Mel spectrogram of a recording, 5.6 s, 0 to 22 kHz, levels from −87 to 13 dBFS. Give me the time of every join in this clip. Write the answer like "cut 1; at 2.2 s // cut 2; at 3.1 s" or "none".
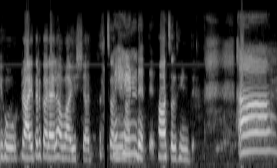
cut 1; at 2.0 s

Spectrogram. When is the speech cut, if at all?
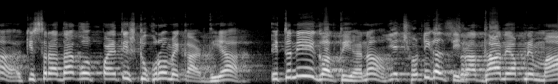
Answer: none

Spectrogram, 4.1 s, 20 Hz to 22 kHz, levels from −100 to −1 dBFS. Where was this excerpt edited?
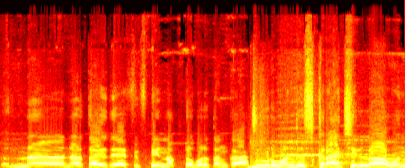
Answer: cut 1; at 2.6 s

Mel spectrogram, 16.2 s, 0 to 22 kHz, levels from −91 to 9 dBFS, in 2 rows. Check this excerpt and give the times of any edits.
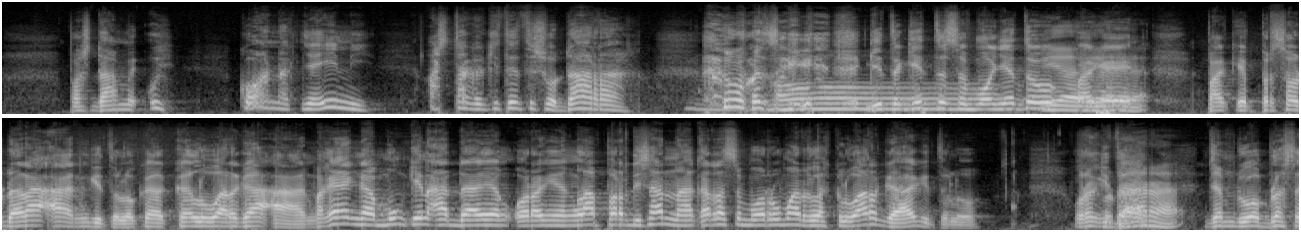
cut 1; at 10.0 s // cut 2; at 14.5 s

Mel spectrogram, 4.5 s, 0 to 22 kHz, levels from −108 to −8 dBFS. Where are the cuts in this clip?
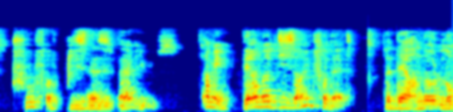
cut 1; at 3.6 s

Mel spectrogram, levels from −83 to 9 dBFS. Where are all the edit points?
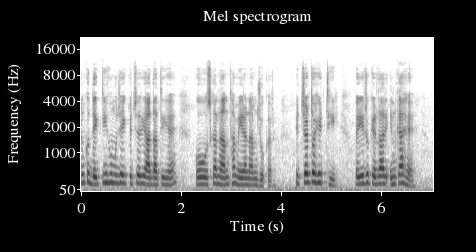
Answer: none

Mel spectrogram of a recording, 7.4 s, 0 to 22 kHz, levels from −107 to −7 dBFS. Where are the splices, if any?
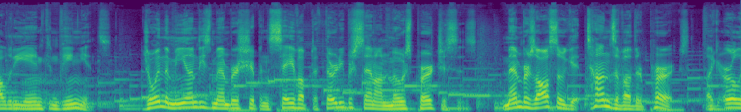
cut 1; at 1.3 s

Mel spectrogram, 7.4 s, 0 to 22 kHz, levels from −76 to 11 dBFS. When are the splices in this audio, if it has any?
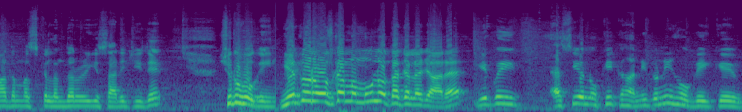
cut 1; at 2.8 s

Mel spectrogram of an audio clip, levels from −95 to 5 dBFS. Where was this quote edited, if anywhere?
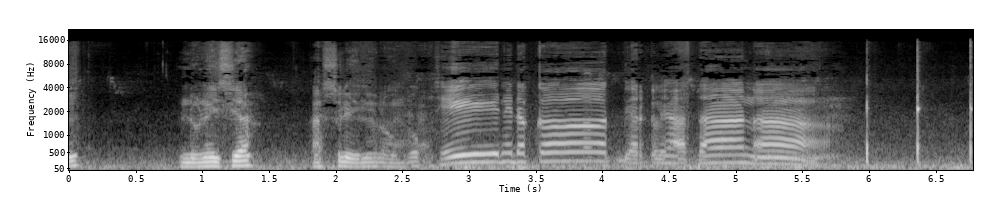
cut 1; at 2.4 s

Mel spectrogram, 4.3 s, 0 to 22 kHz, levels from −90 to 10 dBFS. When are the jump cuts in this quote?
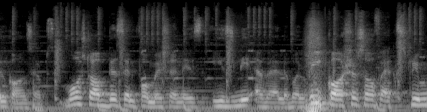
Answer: cut 1; at 3.2 s

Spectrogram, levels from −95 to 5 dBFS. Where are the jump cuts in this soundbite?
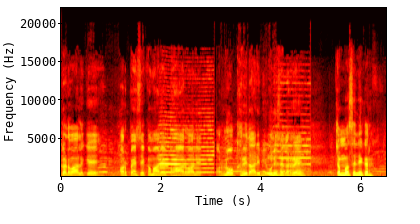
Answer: cut 1; at 3.1 s // cut 2; at 5.1 s

